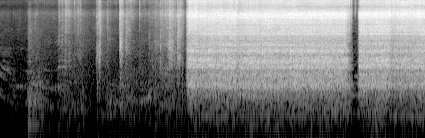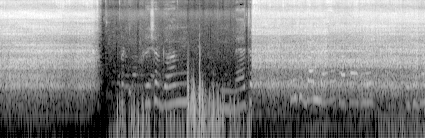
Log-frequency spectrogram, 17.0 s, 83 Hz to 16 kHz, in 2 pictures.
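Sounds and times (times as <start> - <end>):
pressure washer spraying water: 3.7 - 10.6, 13.5 - 17.0.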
